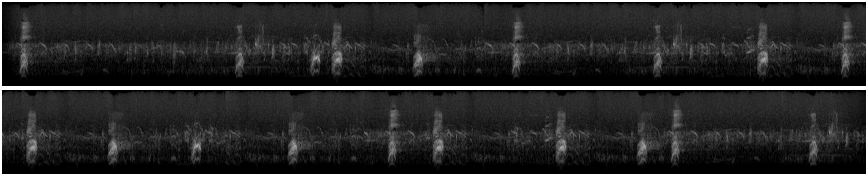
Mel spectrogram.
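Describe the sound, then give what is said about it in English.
A black-crowned night heron gives harsh, guttural quawk calls again and again at irregular intervals, each one short and barking, standing out over a steady background hum of insects. “Now here's the guttural call of the black-crowned night heron.”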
